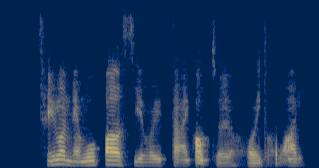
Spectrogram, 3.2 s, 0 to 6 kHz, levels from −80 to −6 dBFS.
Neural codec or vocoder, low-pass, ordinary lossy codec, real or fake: codec, 16 kHz, 0.5 kbps, X-Codec, HuBERT features, trained on general audio; 5.4 kHz; AAC, 48 kbps; fake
